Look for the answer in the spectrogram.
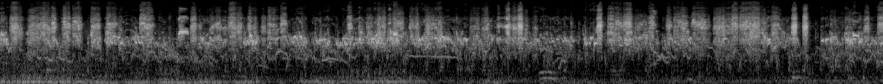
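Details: Happy budgies in a colony aviary keep up busy, overlapping chirping and warbling, with high tweets and a few short whistled slides above a constant bright chatter.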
